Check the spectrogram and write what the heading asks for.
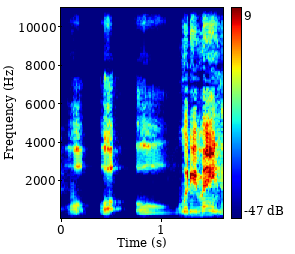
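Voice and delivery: high, stammered bafflement; imitated stutter. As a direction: mimic a flustered boss tripping over the first word. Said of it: "he actually stuttered".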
